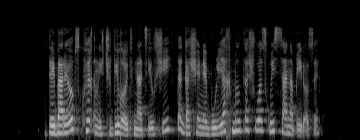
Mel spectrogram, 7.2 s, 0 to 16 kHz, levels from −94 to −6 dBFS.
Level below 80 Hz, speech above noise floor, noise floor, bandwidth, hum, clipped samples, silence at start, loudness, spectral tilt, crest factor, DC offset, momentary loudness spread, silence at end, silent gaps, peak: -82 dBFS; over 50 dB; under -90 dBFS; 7.6 kHz; none; under 0.1%; 0.9 s; -40 LUFS; -4 dB/octave; 20 dB; under 0.1%; 9 LU; 0.8 s; none; -22 dBFS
